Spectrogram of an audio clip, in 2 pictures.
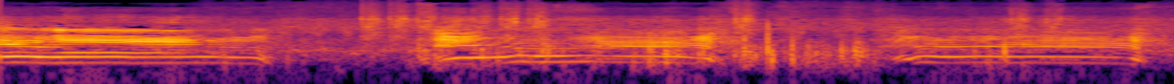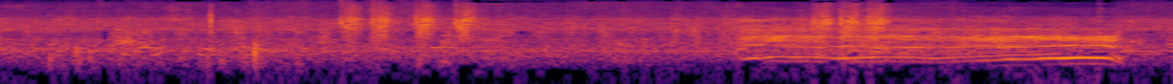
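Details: As a pride of lions attacks an injured African buffalo, deep, drawn-out bellows of about two seconds each come in a loose series, wavering slightly in pitch, with clicks and rustling between calls.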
